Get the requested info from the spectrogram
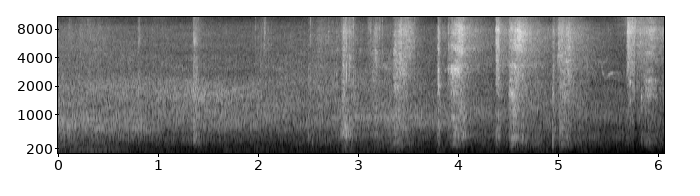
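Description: A cluster of sharp clicks and knocks from about three seconds in: an exterior door's handle and latch being worked as the door is opened and stepped through, over a steady hiss that eases off in the first second.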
